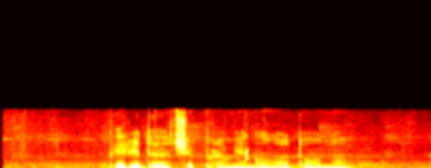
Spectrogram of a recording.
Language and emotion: Russian, sad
